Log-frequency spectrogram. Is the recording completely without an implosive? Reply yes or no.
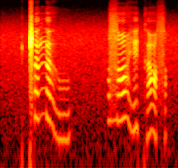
yes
